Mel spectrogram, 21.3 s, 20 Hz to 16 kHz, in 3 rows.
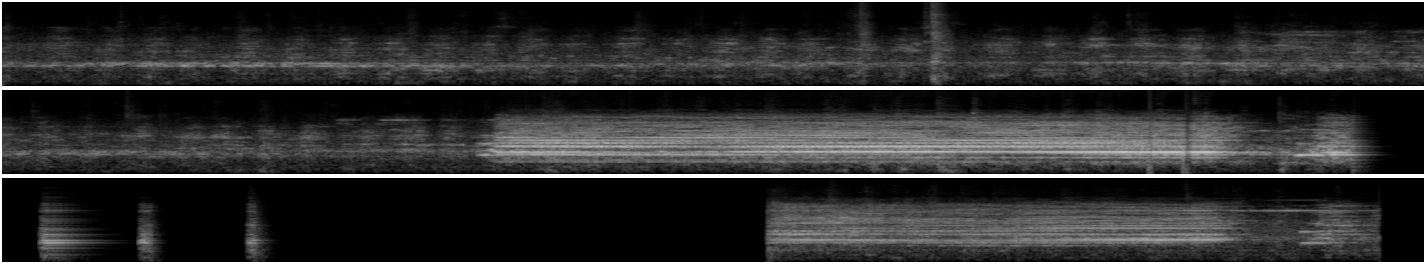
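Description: An E33 rectifier electric locomotive sounds its horn in two loud, sustained blasts, the first about four seconds long followed by short stuttering toots, then a second long blast after a pause, over a quieter, steady rumble of the approaching train.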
